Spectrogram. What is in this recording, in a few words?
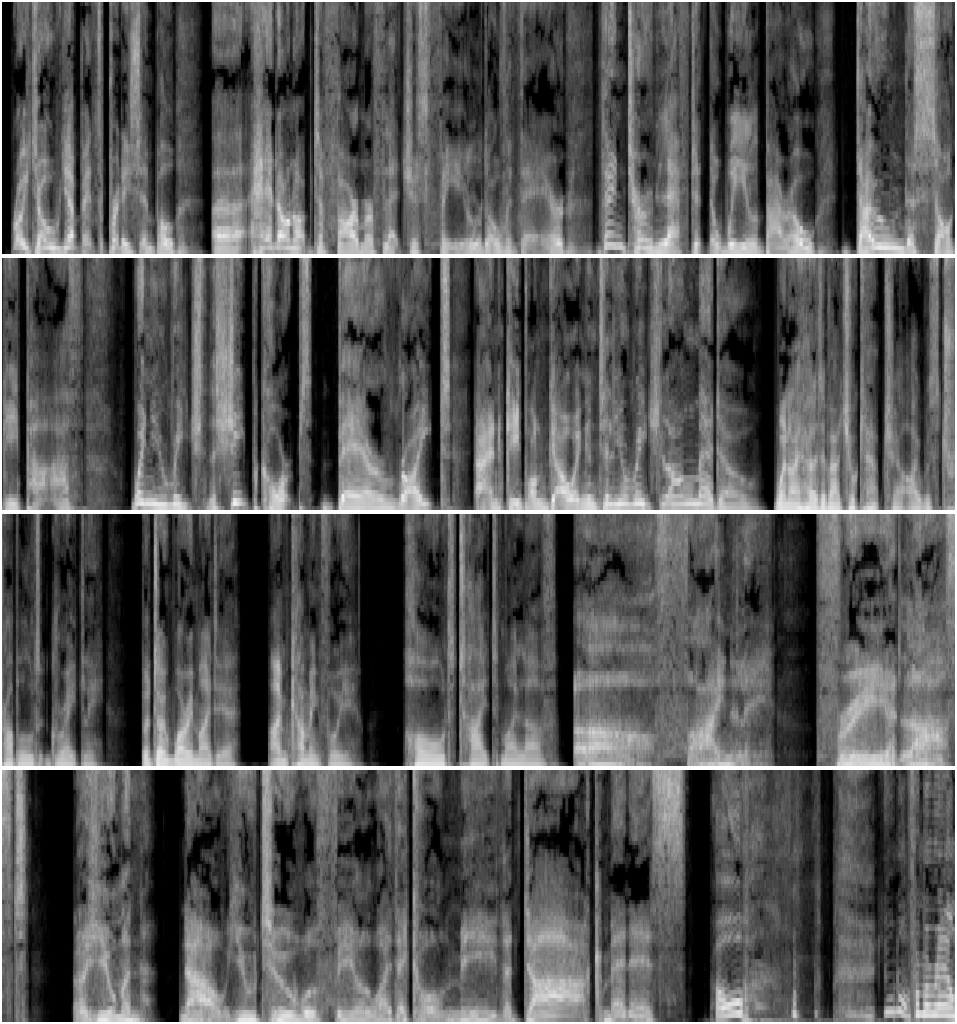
Characters Animation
